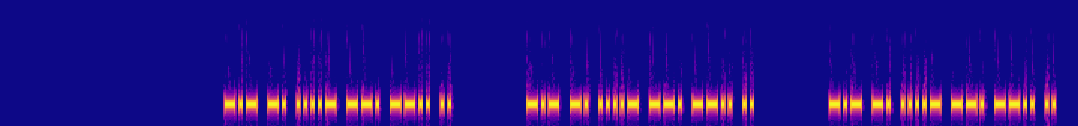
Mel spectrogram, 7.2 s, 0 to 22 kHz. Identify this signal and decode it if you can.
Morse code, heard as a keyed tone, about 51 wpm, 700 Hz. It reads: KN4GZI KN4GZI KN4GZI
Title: USA Call Signs - 6 Characters - Repeated 3x - 50wpm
